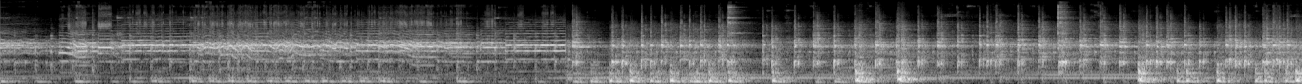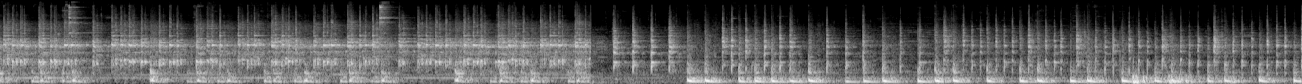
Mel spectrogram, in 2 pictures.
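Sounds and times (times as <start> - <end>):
droning reed pipe: 0.0 - 19.0
rapid dense drum strokes: 5.7 - 19.0, 19.8 - 26.0.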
